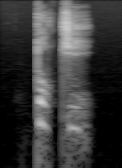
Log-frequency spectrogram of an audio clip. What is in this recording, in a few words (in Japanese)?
"ドキッ", kawaii voice; ASMR; 色々なワンショット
